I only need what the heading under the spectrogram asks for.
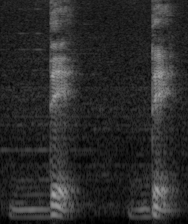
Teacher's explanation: La segunda es un poco más fuerte, es oclusiva.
